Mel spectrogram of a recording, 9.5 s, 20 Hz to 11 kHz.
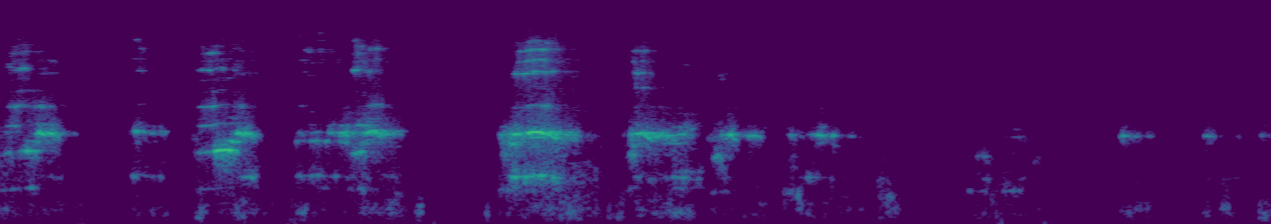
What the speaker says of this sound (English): I think 100 Canadian geese just flew past the studio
